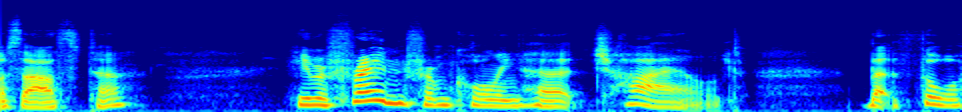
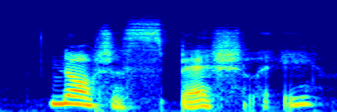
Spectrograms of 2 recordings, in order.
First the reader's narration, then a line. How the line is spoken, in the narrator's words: muttered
